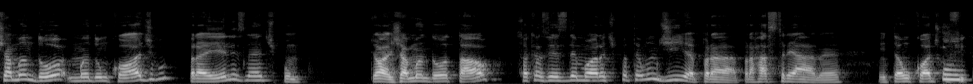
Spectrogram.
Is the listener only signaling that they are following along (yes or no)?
yes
